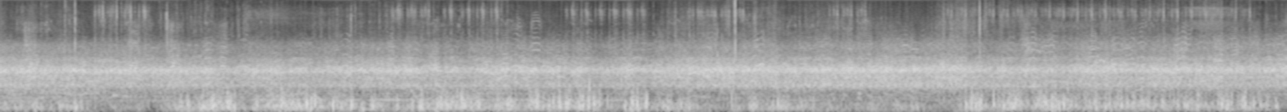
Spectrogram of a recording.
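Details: A massed flock of snow geese on migration at Middle Creek, Pennsylvania, keeps up an unbroken wall of high, yelping honks, with bursts of low rumbling wind noise.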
